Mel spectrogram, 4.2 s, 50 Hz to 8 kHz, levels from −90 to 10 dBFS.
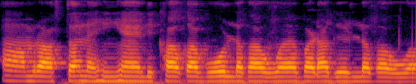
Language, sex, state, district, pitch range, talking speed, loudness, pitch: Hindi, female, Haryana, Charkhi Dadri, 160-165 Hz, 185 wpm, -14 LUFS, 165 Hz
